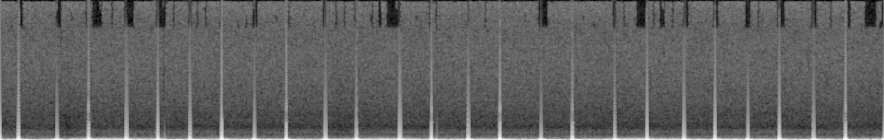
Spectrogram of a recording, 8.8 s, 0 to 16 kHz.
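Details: ASMR heartbeat recording: steady, regular low thumping, about 150 thumps a minute, likely paired lub-dub beats near 75 a minute, with a low hum; normal heartbeat.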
